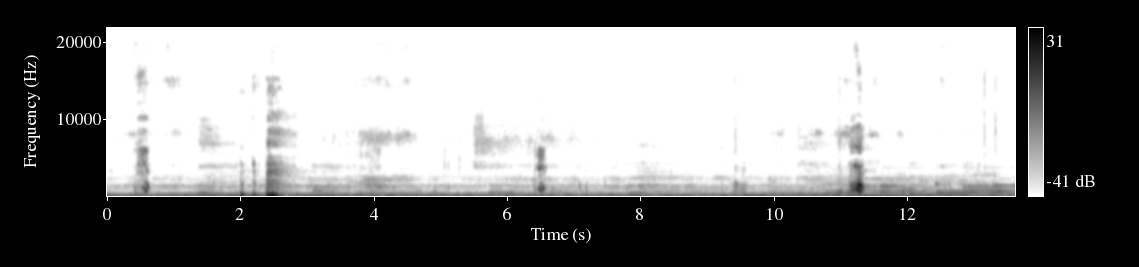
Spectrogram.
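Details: Three or four abrupt, sharp hiccup catches of breath several seconds apart over a low steady hum, in someone slightly tipsy after wine and spicy chips; hiccups.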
